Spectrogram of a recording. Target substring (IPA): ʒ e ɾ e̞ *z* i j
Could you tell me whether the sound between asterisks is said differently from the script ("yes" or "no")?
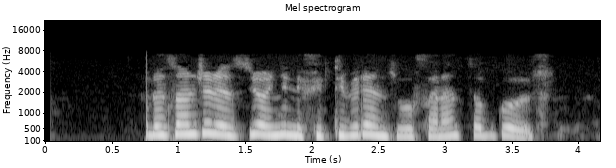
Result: no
